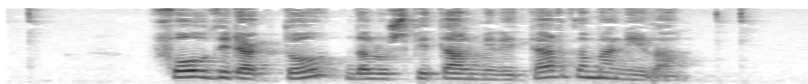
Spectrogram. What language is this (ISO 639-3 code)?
cat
